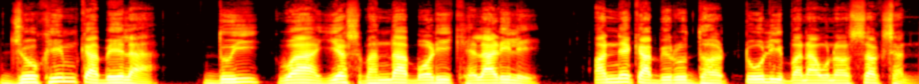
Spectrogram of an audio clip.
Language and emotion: Nepali, neutral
